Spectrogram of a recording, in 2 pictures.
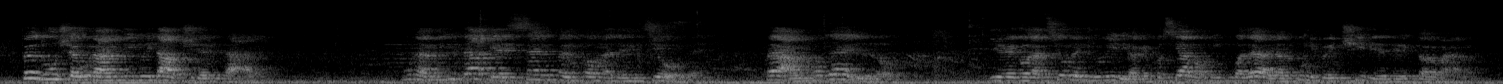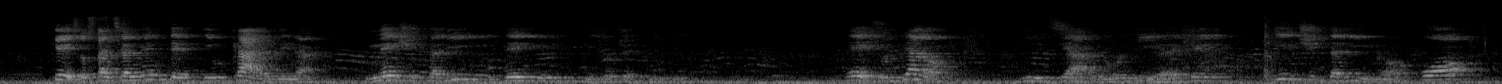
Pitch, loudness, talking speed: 140 Hz, -38 LUFS, 85 wpm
